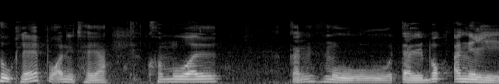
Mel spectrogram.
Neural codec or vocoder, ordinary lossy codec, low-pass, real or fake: none; none; none; real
